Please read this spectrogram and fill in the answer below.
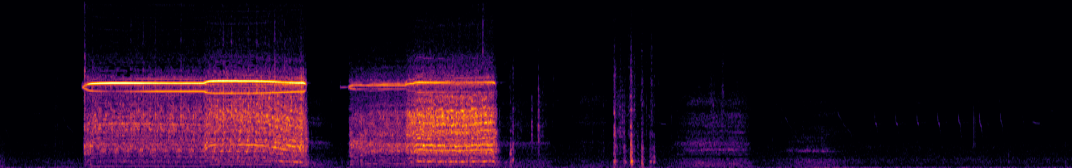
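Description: Power drill driving a screw into a wooden batter board in two runs, a steady high whine each time, the first about a second and a half long and the second about a second. Afterwards only a few faint clicks and handling sounds.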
